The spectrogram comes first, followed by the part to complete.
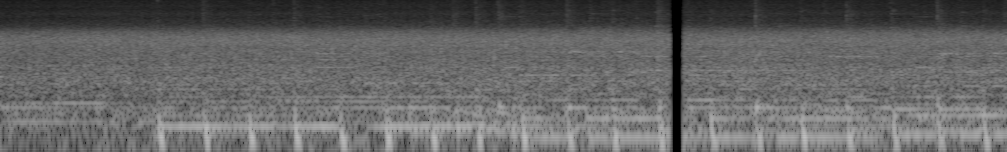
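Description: Steady roar of a large waterfall, with background music carrying a low, regular beat of about two pulses a second. The sound cuts out for an instant about two-thirds of the way through.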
